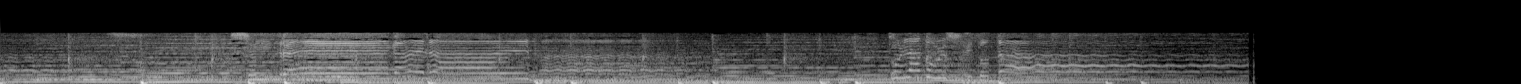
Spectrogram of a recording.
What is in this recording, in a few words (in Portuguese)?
ANIV. VOVÔ-F, Telemensagens; Aniversário Infantil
